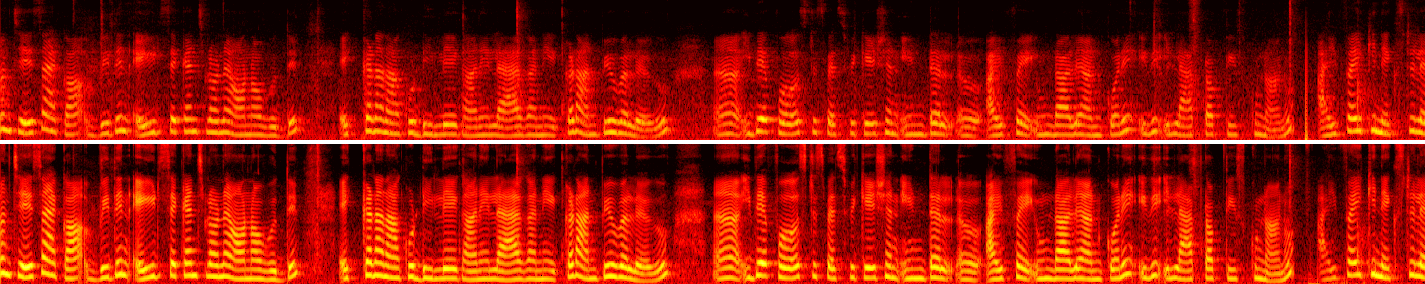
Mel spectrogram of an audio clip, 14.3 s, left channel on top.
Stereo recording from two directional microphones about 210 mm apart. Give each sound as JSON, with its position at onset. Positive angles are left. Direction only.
{"t": 0.0, "sound": "a woman's voice", "side_deg": -40}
